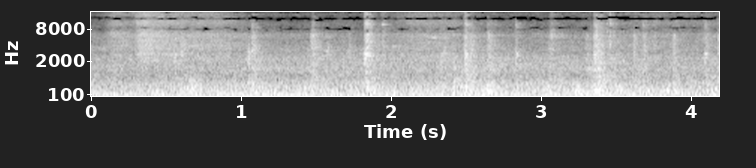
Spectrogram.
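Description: A semi truck running at low speed close by, its low diesel rumble steady, with scattered clicks and knocks over it.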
